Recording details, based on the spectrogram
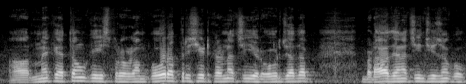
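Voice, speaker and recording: A man speaks at a medium pitch in monotone, flat intonation. Noticeable background noise runs underneath. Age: 60s. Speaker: radiologist doctor. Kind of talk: casual interview.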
